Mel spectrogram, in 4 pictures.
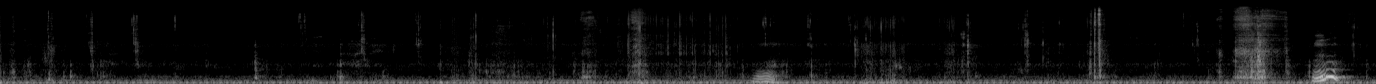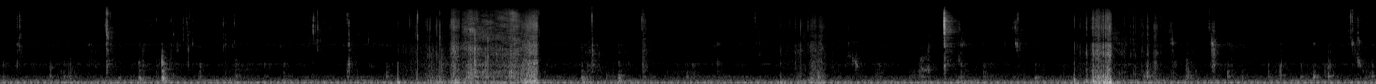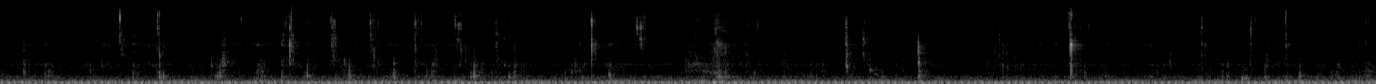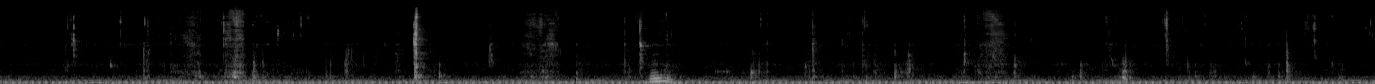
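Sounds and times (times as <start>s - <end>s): steady low hum: 0.0s - 55.0s
wet chewing: 13.5s - 19.2s, 23.0s - 36.4s, 37.3s - 55.0s.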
